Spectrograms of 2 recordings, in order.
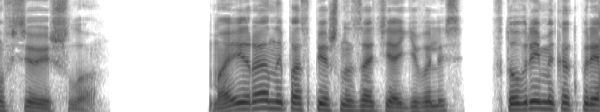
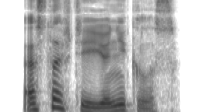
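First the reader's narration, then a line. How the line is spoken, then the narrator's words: Familiar voice from behind. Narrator (Russian): Раздался знакомый голос за моей спиной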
